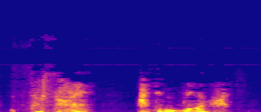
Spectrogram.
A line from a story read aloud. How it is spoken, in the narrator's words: she said in a whisper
